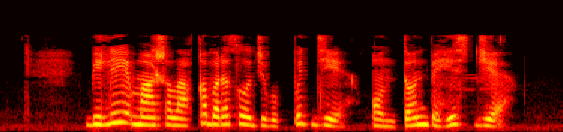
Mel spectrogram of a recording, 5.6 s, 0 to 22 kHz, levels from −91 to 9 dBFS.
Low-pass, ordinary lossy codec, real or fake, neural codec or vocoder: 7.2 kHz; AAC, 32 kbps; real; none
